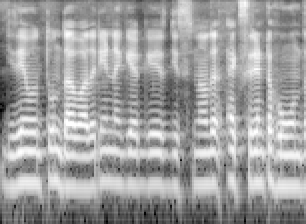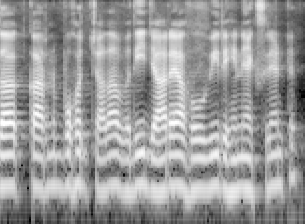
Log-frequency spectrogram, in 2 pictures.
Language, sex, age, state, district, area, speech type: Punjabi, male, 18-30, Punjab, Patiala, urban, spontaneous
